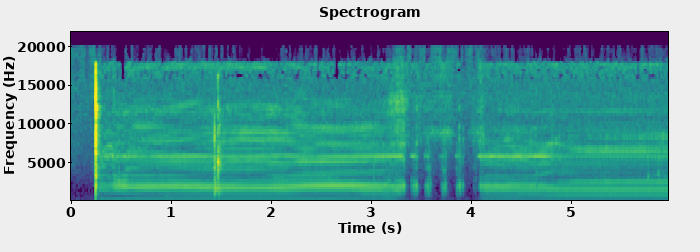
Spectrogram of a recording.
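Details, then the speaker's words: KAATSU C4 system whose compressor cannot reach pressure because an air hose has a hole near its base. A thin electric whine runs on steadily and never shuts off; the compressor keeps running continuously because of the hose leak. "You can hear that it is still running. So, there's a hole in this air hose near the base and then this one's working."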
